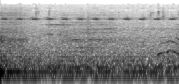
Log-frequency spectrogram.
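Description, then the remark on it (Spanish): Crickets chirp in a steady, evenly spaced rhythm, a thin high trill repeating over a faint low hum. The chirping is soft and continuous, with no one talking. “Se escuchan los grillos.”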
